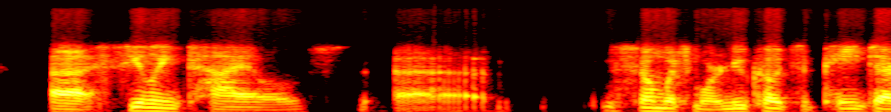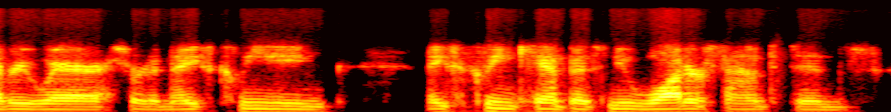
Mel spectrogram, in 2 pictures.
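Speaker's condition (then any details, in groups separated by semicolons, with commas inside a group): No condition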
